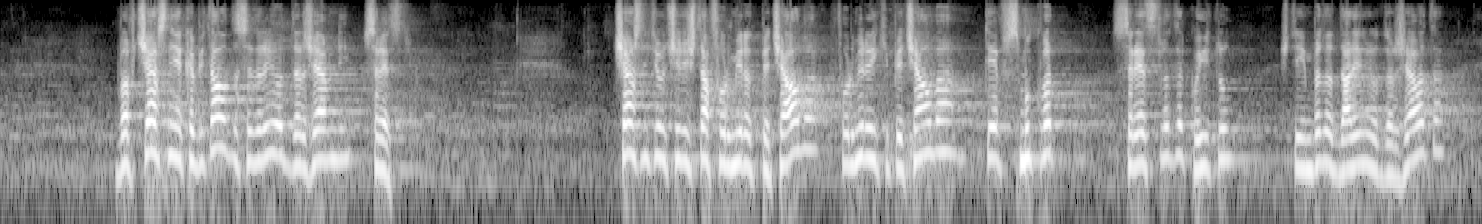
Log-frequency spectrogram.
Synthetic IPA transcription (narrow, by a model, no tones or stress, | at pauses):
vɐft͡ʃasnijəkɐp̬it̪alˠd̪ɐsɛnɐlivəd̪̚ɐɾʒavnisɾɛt̪st̪vɐ̥ | t͡ʃasnit̪ɛʊt͡ʃiliʃt̪afoɾmiɾət̪̚pɛt͡ʃalˠbəfoɾmiɾəjkʲipɛt͡ʃalˠbət̪ɛfsmɤkvət̪̚ | sɾɛt̪st̪vɐt̪əkoit̪o | ʃt̪ɛimbɤd̪ət̪̚d̪ad̪ɛniod̪ːɐɾʒavət̪ə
